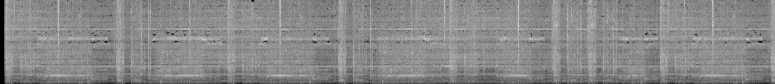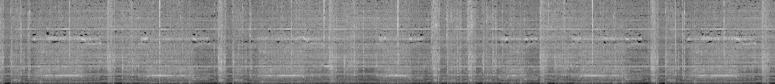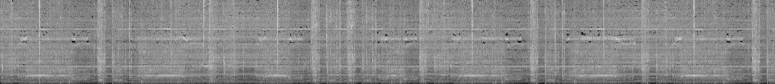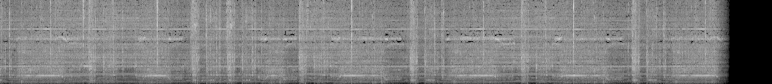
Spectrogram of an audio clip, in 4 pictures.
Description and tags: Teletypefax loop
Janky-sounding mechanical device that sounds like an ancient, analog fax machine. Speed it down by half and it is an elevator interior recording.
